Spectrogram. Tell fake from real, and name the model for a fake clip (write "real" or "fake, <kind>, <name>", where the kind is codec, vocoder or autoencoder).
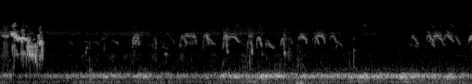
fake, vocoder, Vocos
